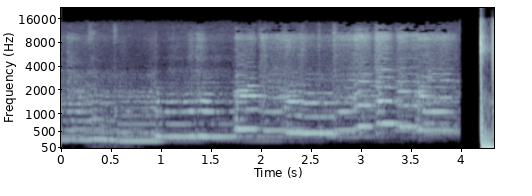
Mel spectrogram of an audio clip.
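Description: Flute-like lead melody of a trap beat intro in E-flat minor, playing alone without drums or bass.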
